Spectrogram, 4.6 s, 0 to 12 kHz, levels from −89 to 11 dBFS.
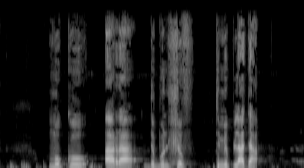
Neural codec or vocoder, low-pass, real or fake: none; 10.8 kHz; real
